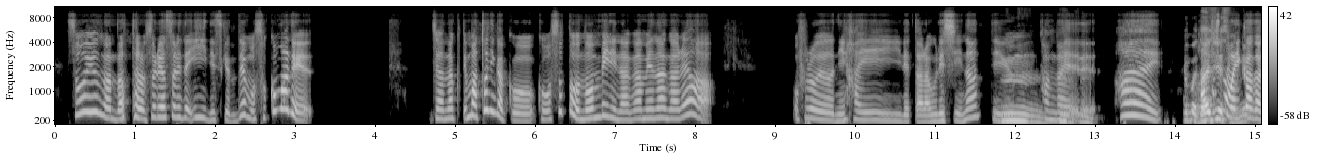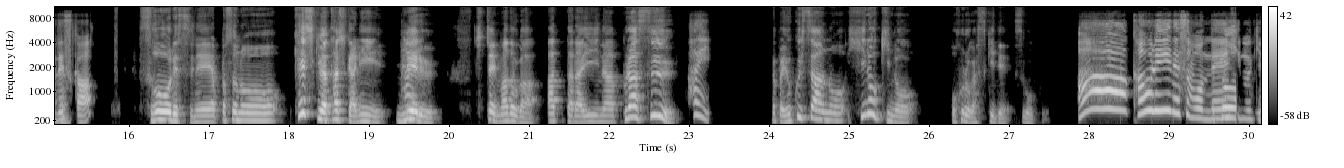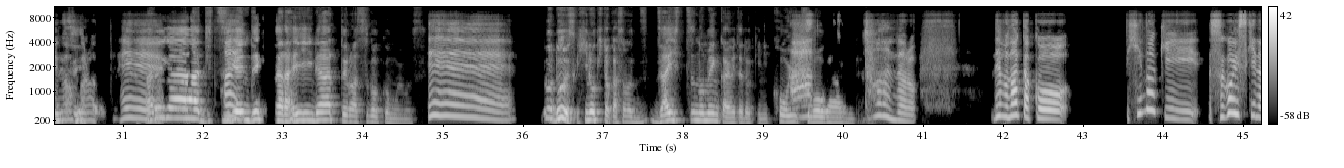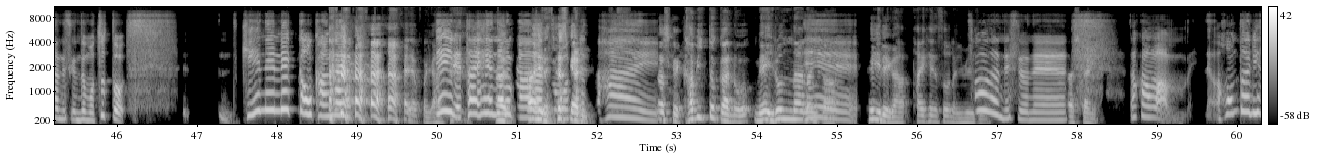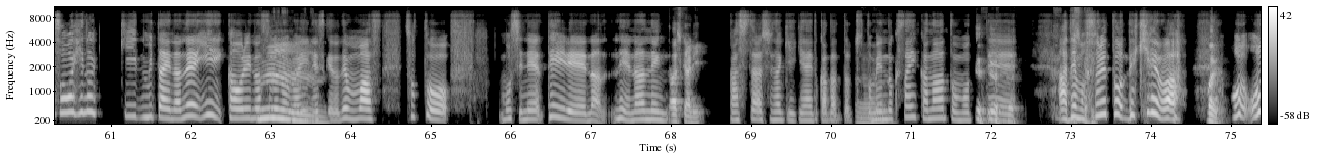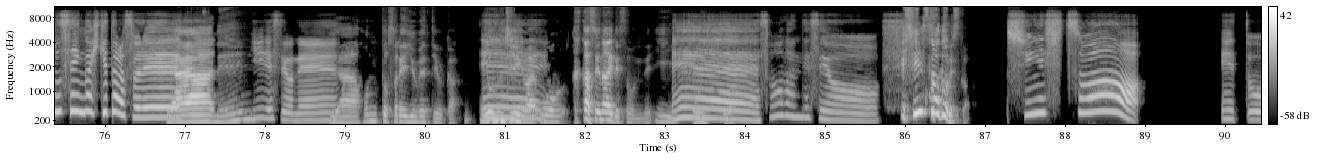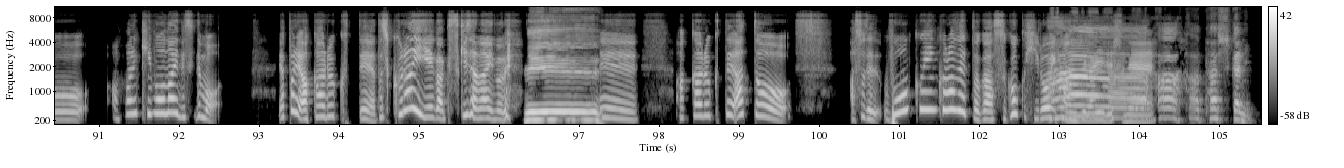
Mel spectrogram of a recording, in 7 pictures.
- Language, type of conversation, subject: Japanese, unstructured, あなたの理想的な住まいの環境はどんな感じですか？
- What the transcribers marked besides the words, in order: other noise; laugh; laugh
